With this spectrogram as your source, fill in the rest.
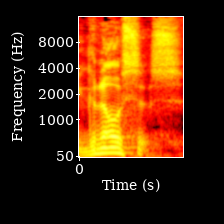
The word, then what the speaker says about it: gnosis: There you can use the hard G, gnosis, which means knowledge.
